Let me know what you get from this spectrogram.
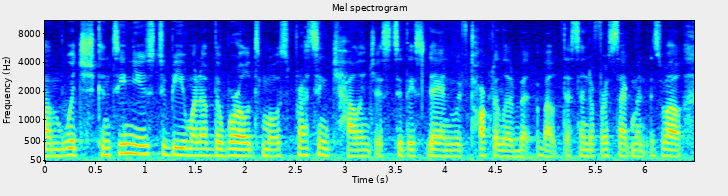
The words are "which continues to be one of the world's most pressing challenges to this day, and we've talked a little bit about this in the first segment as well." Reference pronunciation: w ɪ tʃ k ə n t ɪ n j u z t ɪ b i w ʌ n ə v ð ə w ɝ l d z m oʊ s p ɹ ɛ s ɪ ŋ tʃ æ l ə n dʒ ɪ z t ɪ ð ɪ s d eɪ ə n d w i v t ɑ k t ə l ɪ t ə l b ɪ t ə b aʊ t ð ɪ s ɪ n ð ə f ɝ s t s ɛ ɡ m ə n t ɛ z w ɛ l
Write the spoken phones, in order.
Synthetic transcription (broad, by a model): w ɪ tʃ k ə n t ɪ n j u z t ɪ b i w ʌ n ə v ð ə w ɝ l d z m oʊ s p ɹ ɛ s ɪ ŋ tʃ æ l ə n dʒ ɪ z t ɪ ð ɪ s d eɪ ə n w i v t ɑ k t ə l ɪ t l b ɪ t ə b aʊ t ð ɪ s ɪ n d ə f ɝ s s ɛ ɡ m ə n t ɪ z w ɛ l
